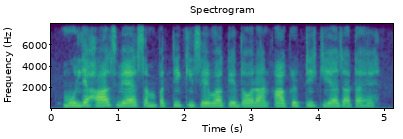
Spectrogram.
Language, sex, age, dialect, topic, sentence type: Hindi, female, 51-55, Hindustani Malvi Khadi Boli, banking, statement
